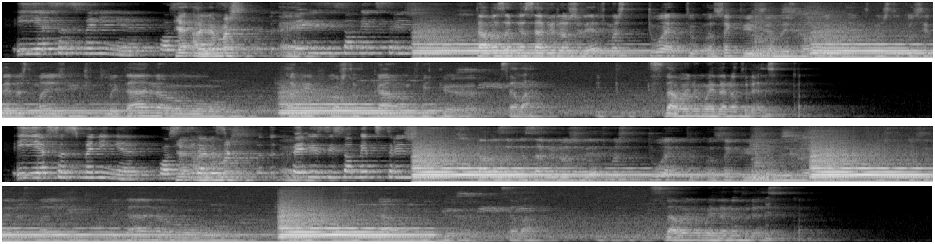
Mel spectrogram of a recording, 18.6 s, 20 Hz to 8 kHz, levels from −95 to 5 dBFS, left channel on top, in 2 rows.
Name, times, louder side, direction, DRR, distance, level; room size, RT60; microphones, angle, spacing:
voice 1, 0.1-2.2 2.9-4.7, right 3 dB, 50° right, 0.7 m, -26 dB
voice 2, 1.7-2.4 2.8-3.0 4.8-11.8 12.1-14.7 15.2-17.3, left 4 dB, 50° left, 0.5 m, -26 dB
sound 1, 4.1-13.7, right 6 dB, 75° right, 0.4 m, -17 dB
sound 2, 7.5-16.0, right 1 dB, 5° right, 1.9 m, -38 dB
8.9 x 8.8 x 2.6 m
head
